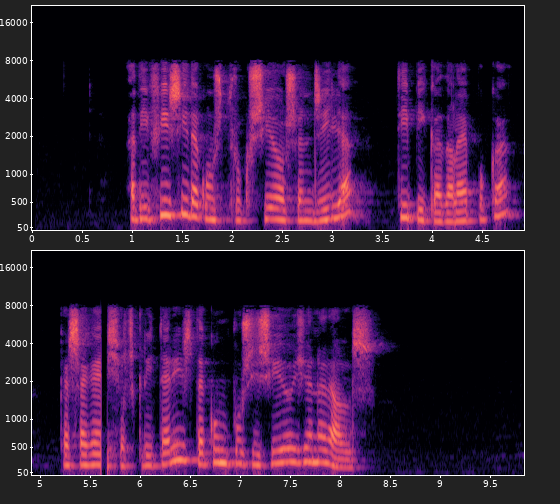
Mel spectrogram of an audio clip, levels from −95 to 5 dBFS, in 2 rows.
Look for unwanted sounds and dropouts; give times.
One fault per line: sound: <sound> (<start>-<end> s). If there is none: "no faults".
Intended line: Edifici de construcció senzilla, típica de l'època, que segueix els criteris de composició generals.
sound: dropout (5.6-5.7 s)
